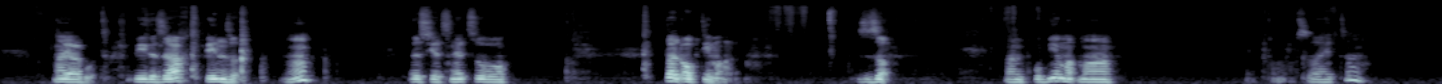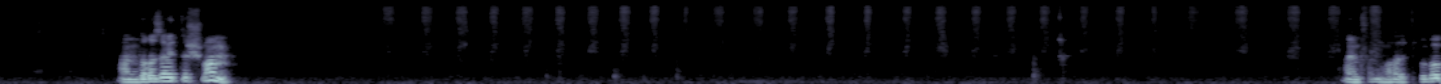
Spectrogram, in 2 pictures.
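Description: A man talks calmly, close by, in short bursts.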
